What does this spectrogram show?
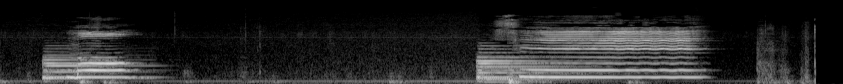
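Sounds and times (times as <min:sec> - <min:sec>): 
alto voice singing second voice part: 0:00.4 - 0:01.7, 0:04.8 - 0:07.2.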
